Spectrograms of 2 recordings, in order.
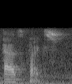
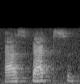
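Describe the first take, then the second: First: The t sound is dropped. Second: The t sound is pronounced.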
